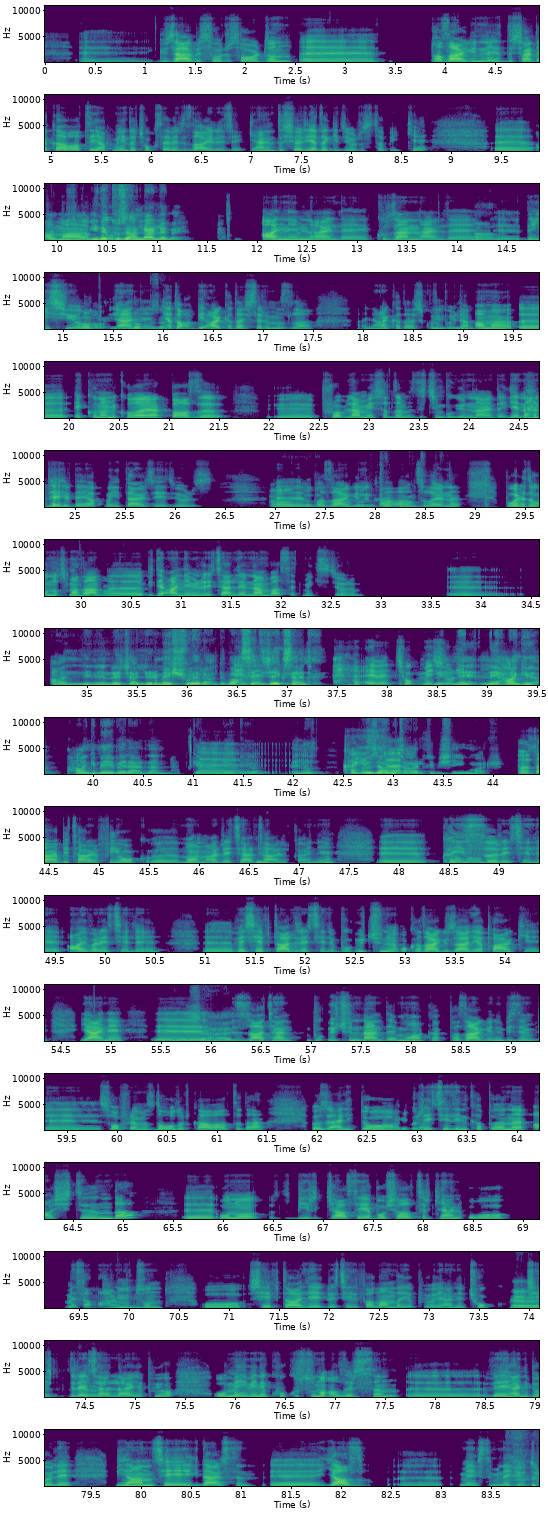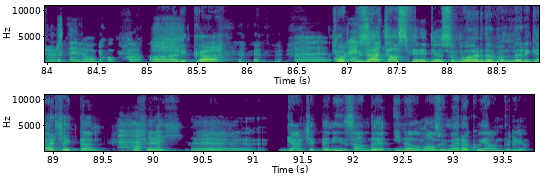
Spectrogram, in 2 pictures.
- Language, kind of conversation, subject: Turkish, podcast, Hafta sonu kahvaltın genelde nasıl olur?
- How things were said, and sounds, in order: other background noise; tapping; in English: "okey"; laughing while speaking: "genelde evde"; chuckle; chuckle; chuckle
